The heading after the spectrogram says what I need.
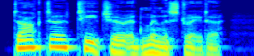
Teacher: in a word like doctor, teacher, these ER or ending words, that will be a schwa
